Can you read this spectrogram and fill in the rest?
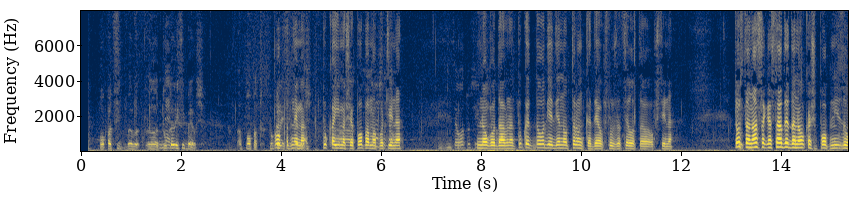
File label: Glavanovci, Bulgarian Dialectology; Glavanovci 2; Bulgarian Dialectology as Living Tradition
